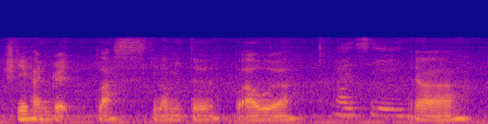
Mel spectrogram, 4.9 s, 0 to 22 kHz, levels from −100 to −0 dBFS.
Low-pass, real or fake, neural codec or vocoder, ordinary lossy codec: 7.2 kHz; real; none; none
